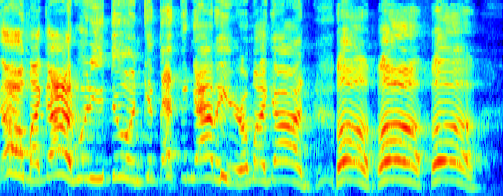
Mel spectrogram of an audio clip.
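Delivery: high, loud, panicked stammer; a teacher recoiling from a bat; scared teacher. Retold or imitated. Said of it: "He s-, got scared".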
